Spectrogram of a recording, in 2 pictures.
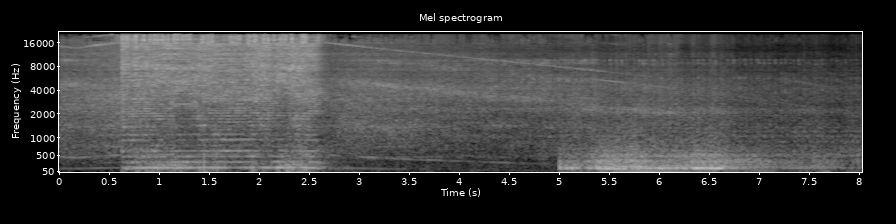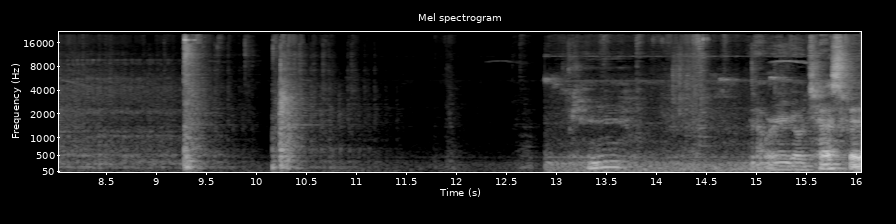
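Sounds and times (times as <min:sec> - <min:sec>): power tool cutting sheet steel: 0:00.0 - 0:09.2
rough metal grinding burst: 0:04.2 - 0:09.3.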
